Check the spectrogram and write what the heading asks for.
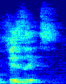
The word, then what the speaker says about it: physics: when you want to pronounce the word physics that will learn it to physics it sounds as if it starts with f but it's actually ph so you need to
